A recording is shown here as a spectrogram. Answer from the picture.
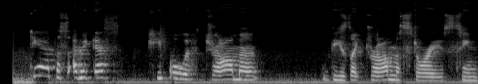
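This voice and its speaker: A woman talks at a middling speed, with clear background noise throughout. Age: 30s. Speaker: caller. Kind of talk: personal call-in conversation. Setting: Skype call. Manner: halting.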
